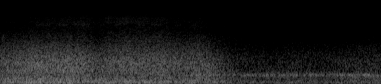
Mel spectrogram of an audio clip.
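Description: Ocean surf and tide wash steadily in a soft broadband roar with wind, fairly faint, easing slightly midway, no voices.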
